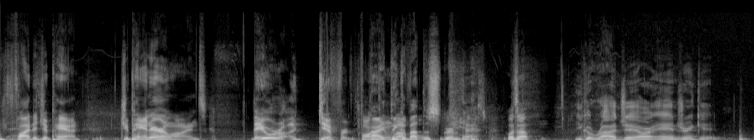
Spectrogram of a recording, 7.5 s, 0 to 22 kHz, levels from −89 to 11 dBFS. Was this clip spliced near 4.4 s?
yes; 1 cut; at 4.4 s

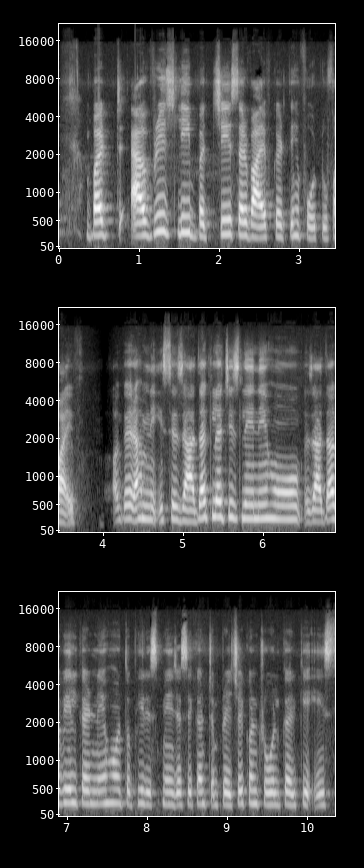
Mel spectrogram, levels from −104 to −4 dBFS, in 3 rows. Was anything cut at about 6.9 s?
no; 1 cut; at 4.1 s

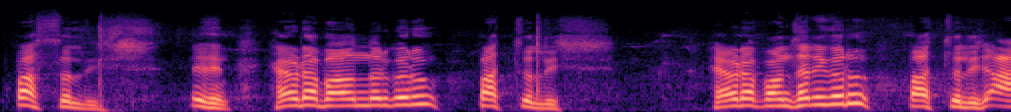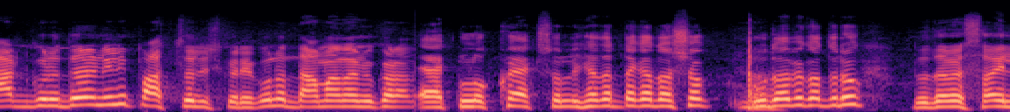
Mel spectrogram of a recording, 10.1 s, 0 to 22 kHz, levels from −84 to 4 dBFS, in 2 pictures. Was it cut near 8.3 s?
no; 1 cut; at 7.1 s

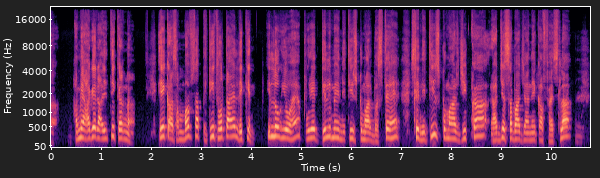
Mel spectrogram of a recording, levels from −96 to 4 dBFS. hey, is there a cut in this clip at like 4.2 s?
yes; 1 cut; at 4.2 s

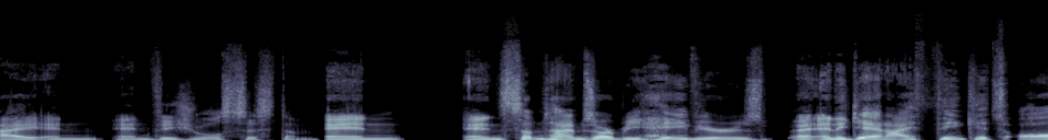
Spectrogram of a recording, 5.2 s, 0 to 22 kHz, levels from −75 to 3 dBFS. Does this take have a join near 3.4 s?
no; 1 cut; at 1.6 s

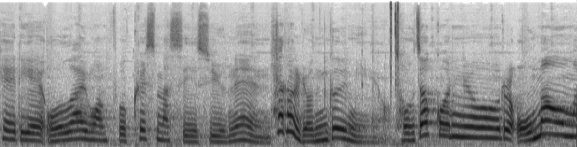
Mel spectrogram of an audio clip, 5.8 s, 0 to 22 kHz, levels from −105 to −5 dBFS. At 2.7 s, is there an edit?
no; 0 cuts

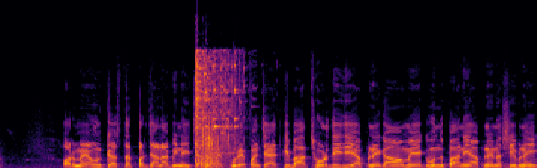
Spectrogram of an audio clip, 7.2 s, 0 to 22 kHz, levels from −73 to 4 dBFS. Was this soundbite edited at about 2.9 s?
yes; 1 cut; at 2.9 s

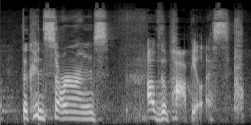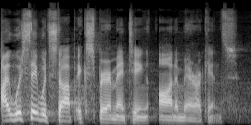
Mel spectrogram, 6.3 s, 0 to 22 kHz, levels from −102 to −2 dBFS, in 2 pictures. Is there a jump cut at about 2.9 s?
yes; 1 cut; at 2.9 s

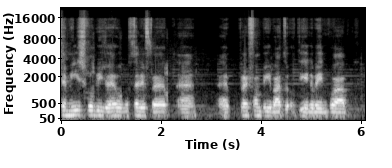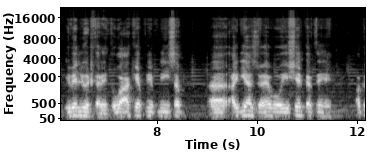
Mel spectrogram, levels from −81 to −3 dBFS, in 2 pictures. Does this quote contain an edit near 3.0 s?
no; 0 cuts

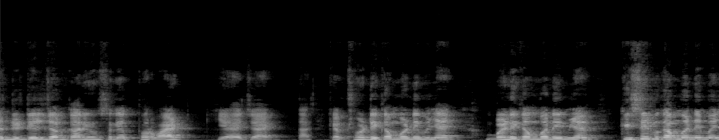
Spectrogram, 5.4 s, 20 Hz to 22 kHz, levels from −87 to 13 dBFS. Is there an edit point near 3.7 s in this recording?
no; 1 cut; at 2.2 s

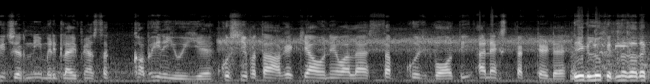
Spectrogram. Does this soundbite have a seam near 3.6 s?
no; 2 cuts; at 2.2 s, 5.7 s

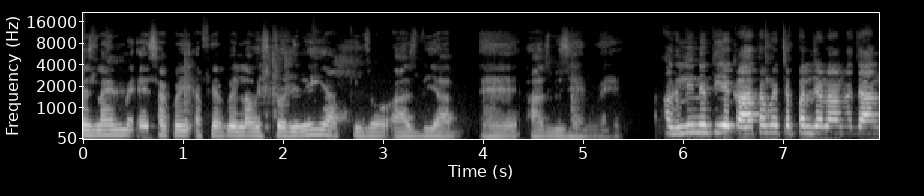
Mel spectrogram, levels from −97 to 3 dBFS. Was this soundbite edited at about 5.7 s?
yes; 1 cut; at 5.7 s

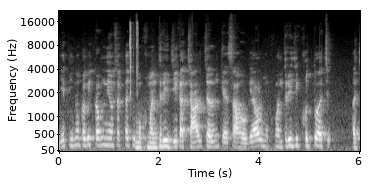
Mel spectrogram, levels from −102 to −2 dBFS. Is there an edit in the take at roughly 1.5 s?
yes; 1 cut; at 1.5 s

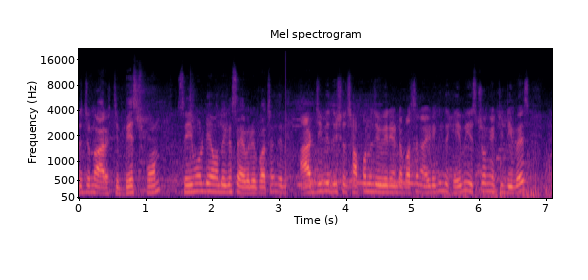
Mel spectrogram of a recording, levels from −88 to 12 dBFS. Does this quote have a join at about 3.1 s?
yes; 1 cut; at 3.1 s

